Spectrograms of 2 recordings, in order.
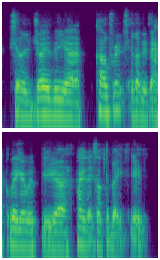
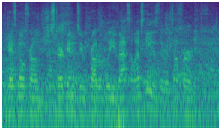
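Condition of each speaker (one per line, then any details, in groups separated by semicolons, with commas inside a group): Cerebral palsy; from birth, affects brain and body muscles
No condition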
